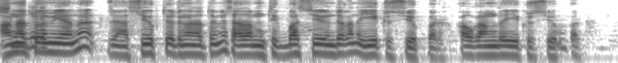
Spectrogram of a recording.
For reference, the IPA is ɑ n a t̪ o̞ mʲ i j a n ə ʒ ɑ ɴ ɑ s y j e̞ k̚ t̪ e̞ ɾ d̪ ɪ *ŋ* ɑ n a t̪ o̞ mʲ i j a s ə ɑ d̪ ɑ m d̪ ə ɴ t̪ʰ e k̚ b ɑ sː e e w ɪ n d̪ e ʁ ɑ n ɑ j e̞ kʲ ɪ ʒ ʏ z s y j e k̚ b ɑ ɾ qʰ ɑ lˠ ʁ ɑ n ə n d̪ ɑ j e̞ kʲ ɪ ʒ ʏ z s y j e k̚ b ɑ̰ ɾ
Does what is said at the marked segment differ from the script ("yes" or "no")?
no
